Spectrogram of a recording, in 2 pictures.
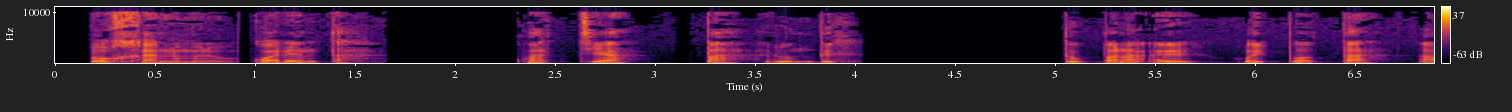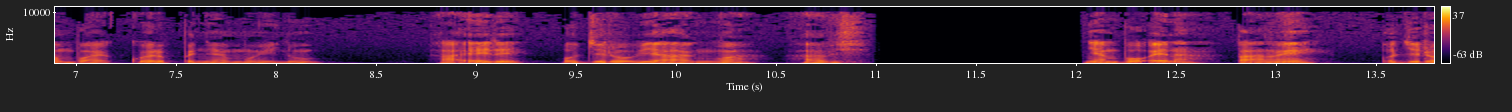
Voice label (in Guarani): guarani mbya; good news and words of life; bible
